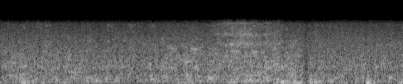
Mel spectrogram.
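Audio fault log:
throughout: speech suppressed in double talk. The speech dips by a few decibels at most, likely the echo canceller ducking the talker along with the far-end echo.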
